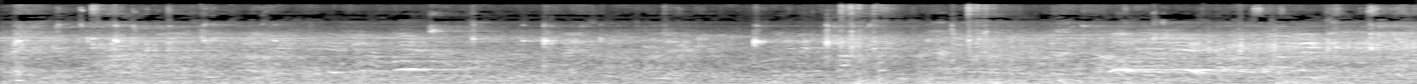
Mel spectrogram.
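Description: Fencers' shoes thudding and stamping on the piste during foil footwork: a few sharp, irregular knocks over a steady murmur of voices in a large hall.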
